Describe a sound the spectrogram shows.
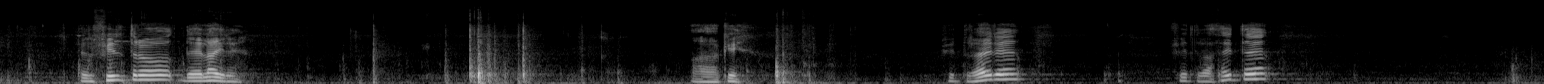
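Cardboard boxes rustle and tap as a hand handles them.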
